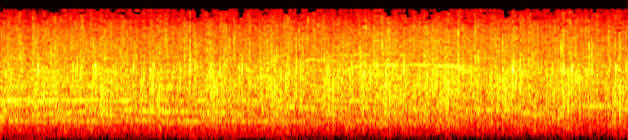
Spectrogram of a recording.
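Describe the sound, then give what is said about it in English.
A recorded applause sound effect: steady applause from a crowd, a dense, even wash of clapping that stays loud and unbroken for about three seconds, with no voices standing out. “You brought your own applause sound effects.”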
